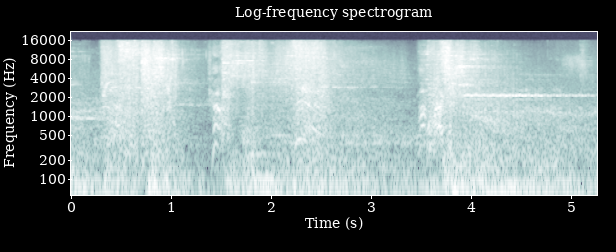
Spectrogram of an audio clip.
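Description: Magical spell effects whoosh and crackle in a video game.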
